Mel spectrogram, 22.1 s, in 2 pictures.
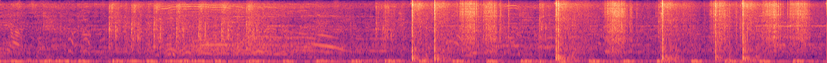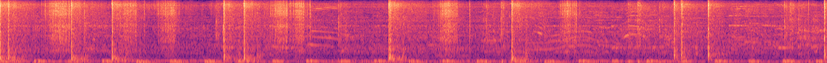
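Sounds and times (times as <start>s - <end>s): firework booms: 5.0s - 18.9s.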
